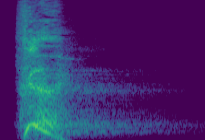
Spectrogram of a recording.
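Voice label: horse mount adult, English; Warframe; Duviri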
